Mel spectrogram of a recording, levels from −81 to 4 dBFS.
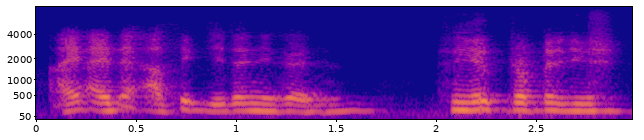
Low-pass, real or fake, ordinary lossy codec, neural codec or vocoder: none; fake; none; codec, 16 kHz, 0.5 kbps, FunCodec, trained on Chinese and English, 25 frames a second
